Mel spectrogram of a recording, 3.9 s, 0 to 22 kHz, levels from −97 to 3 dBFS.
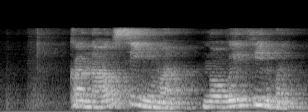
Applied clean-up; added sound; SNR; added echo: none; none; none; reverberation time 0.9 s.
